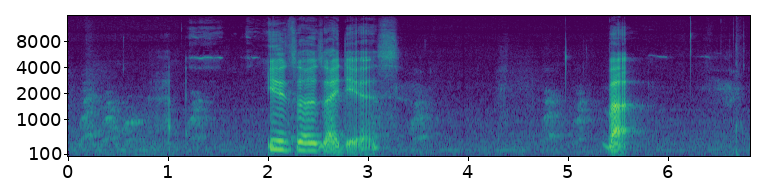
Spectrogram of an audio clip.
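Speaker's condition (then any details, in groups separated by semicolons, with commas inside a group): Cerebral palsy, mild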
